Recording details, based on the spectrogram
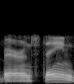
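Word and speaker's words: Berenstain: Google it now um everything is spelled s a i n and it's pronounced Baron stain Bears glitch that's a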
